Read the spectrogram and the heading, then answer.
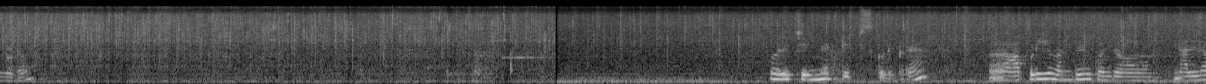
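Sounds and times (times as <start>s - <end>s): potatoes sizzling in hot oil: 0.0s - 12.0s.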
